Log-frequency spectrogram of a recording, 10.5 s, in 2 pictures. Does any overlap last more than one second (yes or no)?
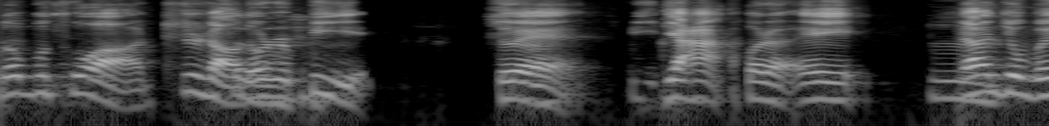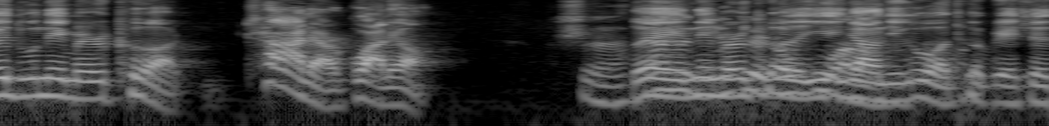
yes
